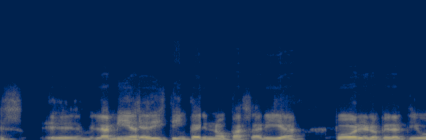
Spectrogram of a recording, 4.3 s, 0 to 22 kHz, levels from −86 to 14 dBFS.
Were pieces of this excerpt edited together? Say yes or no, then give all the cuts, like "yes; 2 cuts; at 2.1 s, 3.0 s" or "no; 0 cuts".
yes; 3 cuts; at 1.4 s, 2.0 s, 3.3 s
